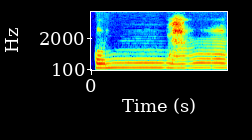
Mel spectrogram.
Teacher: can you hear how I join the qaf and the noon and how I'm making the noon also long?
